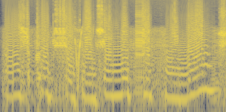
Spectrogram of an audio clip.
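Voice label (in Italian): "finisco", italiano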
